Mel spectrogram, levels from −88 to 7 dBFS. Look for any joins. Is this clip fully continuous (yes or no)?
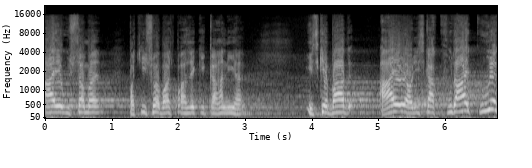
yes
